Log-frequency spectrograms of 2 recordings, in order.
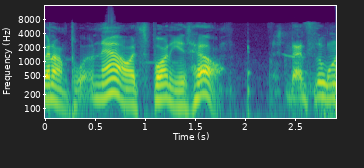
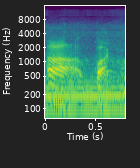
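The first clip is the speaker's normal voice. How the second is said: ordinary talk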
